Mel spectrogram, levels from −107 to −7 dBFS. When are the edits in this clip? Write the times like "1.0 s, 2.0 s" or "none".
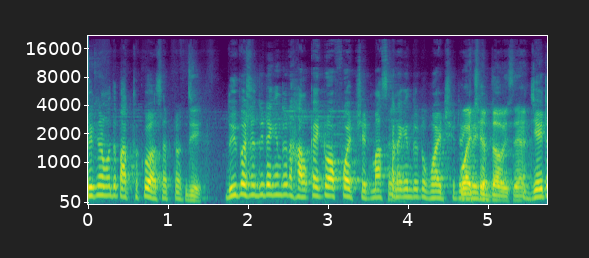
none

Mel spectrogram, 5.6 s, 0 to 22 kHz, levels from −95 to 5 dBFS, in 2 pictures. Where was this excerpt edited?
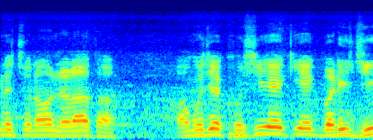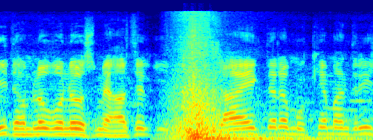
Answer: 4.0 s

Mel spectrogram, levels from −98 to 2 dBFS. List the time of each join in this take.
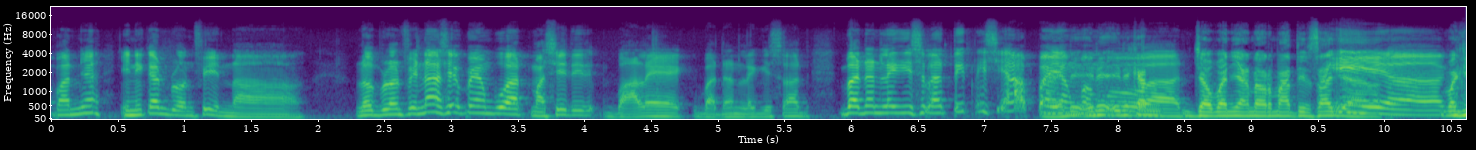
none

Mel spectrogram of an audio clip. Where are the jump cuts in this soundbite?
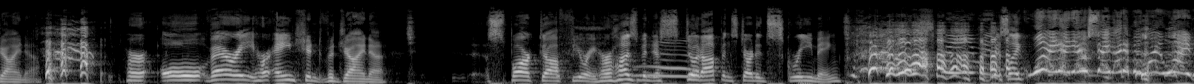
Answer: none

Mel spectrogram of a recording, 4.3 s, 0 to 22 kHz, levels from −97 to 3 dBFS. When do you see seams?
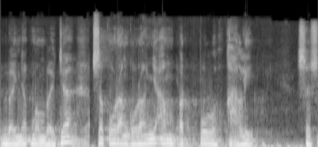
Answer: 1.1 s

